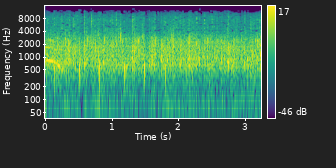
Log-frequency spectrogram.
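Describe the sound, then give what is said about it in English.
An audience applauds Gail Thackeray steadily, dense overlapping claps forming a loud, sustained wash of noise that holds an even level from start to finish with no voices on top. “Let's give her a big round of applause for what she's done.”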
